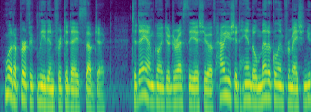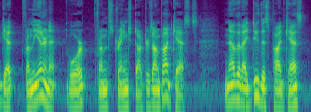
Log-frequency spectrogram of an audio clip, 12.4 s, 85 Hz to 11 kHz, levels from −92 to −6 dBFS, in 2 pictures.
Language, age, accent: English, 40-59, American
